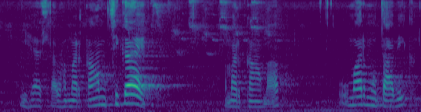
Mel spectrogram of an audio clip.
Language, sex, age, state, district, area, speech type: Maithili, female, 60+, Bihar, Begusarai, rural, spontaneous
